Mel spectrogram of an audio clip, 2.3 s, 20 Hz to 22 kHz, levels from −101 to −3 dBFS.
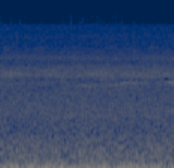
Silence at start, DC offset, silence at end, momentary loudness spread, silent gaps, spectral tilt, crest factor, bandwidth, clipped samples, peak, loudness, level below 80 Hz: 0 s; under 0.1%; 0 s; 1 LU; none; -3.5 dB/octave; 14 dB; 15.5 kHz; under 0.1%; -40 dBFS; -56 LUFS; -58 dBFS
